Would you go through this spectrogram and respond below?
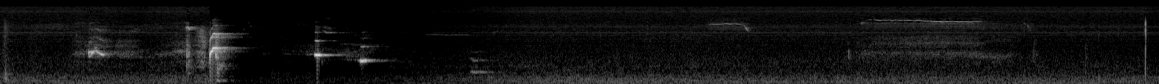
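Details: Dog named Fiji whining because her owner is on the other side of a gate and she cannot reach them; a few short high whines and squeaks early on, then quiet background with faint hiss.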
